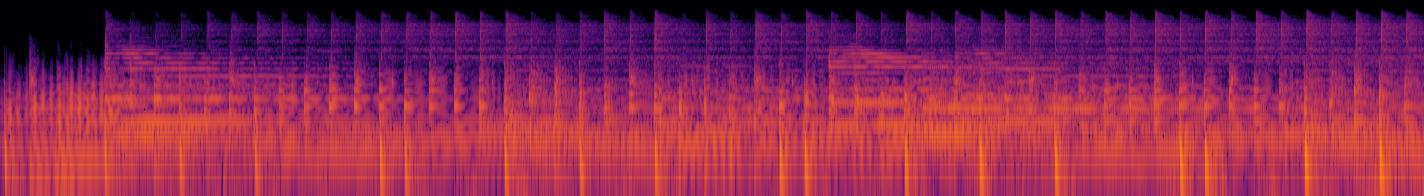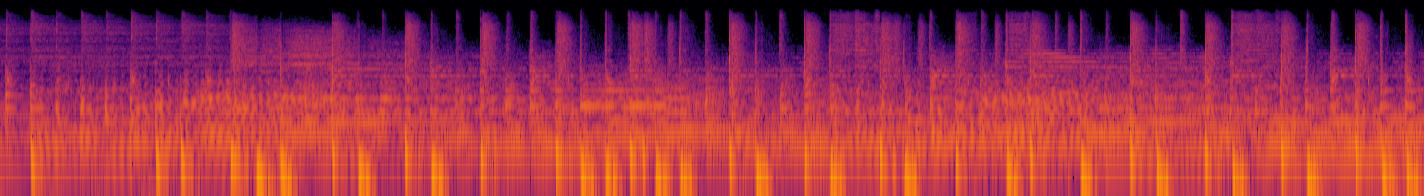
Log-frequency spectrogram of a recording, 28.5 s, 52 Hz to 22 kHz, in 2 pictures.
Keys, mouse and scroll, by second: 1.9-2.9 drag, 2.9 Tab, 3.3 click, 4.0 click, 5.6 click, 8.0 click, 9.3 click, 10.3 click, 12.2 space, 12.4 click, 13.9 drag, 15.0 middle click, 17.4 middle click, 18.6 middle click, 19.2 shift+a, 21.2-21.6 drag, 22.0 r, 22.7 y, 23.5 KP_9, 23.6 KP_0, 23.9 KP_Enter, 24.9-25.9 drag, 26.3 KP_7, 27.0 g, 27.3 x.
